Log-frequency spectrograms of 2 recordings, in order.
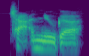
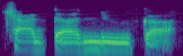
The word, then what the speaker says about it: Chattanooga: the boiler room boys just told me not to say chattanooga it's chad da nooga or whatever i don't know how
